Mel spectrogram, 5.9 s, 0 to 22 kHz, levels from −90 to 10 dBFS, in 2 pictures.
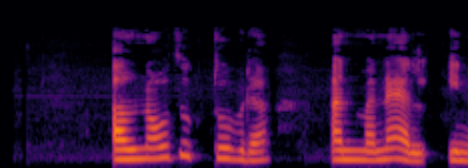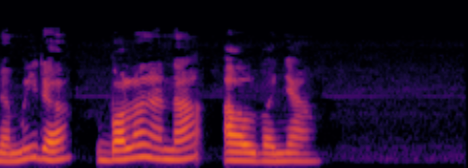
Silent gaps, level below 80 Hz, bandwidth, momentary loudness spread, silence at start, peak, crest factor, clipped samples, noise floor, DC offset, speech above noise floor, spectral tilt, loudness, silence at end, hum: none; -80 dBFS; 11 kHz; 8 LU; 0.7 s; -6 dBFS; 22 dB; under 0.1%; -64 dBFS; under 0.1%; 39 dB; -5.5 dB/octave; -26 LUFS; 0.95 s; none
